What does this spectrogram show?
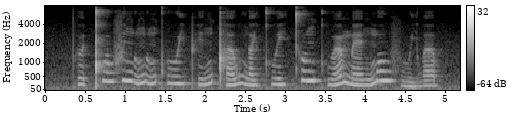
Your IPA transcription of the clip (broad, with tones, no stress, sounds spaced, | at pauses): pʰ ɵ˨ t̚ kʷʰ ɐ˥ w f ɪ˥ ŋ ʊ˨˥ ŋ ʊ˨˥ ŋ pʰ uː˧ j pʰ ɪ˨˥ ŋ pʰ ɐ˨˥ w ŋ ɐ˨ j kʷʰ e˧ j t̪ʰ ʊ˥ ŋ kʷʰ œː˨˥ m ɛː˨ ŋ m o˥ w f uː˨˩ j w ɐ˧ p̚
